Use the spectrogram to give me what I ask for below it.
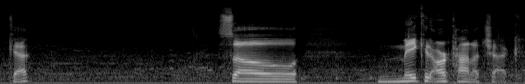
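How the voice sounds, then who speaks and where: A man narrating as dungeon master over a voice call, halting and restarting often. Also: mid-range voice, fairly even intonation, pushed and bright, a little hiss or hum. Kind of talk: running a tabletop game.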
